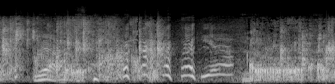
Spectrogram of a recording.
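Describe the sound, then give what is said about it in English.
A voice imitates a fart with a string of wobbly, buzzing blurts over a few seconds, loud, with noisy background chatter around it. “I wish you farted like that in front of him.”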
